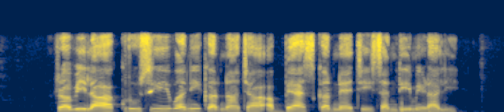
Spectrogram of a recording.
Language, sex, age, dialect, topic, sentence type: Marathi, male, 18-24, Northern Konkan, agriculture, statement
